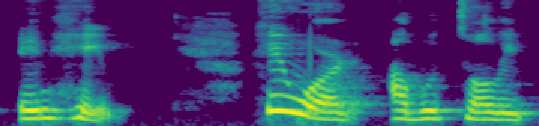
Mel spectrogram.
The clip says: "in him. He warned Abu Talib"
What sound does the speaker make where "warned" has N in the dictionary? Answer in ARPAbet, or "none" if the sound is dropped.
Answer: none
